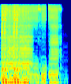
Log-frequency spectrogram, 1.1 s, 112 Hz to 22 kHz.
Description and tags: robotic transform 4
Robotic transforming sfx for motion, tranformation scenes in your logo video or movie.
sound, motion, sci-fi, glitch, space, abstract, transformer, droid, trailer, spaceship, futuristic, mechanical, construct, transformation, machine, robotic, android, sfx, cyber, wobble, grain, robot, granular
